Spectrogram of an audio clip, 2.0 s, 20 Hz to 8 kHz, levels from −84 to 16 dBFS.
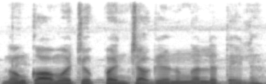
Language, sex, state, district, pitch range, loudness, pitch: Wancho, male, Arunachal Pradesh, Longding, 115-125 Hz, -17 LUFS, 120 Hz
